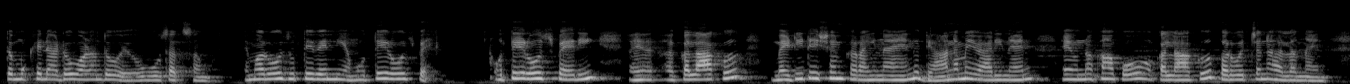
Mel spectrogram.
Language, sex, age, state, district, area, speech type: Sindhi, female, 45-60, Maharashtra, Thane, urban, spontaneous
